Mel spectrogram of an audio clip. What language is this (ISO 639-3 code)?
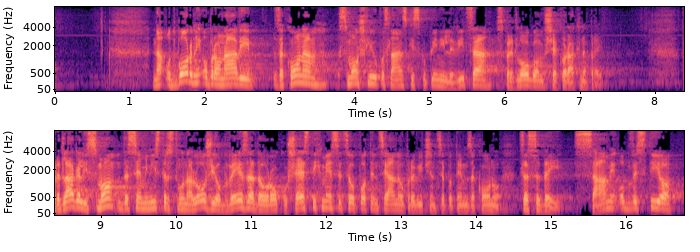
slv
